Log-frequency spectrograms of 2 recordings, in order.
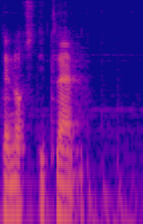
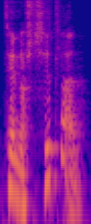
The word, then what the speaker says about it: Tenochtitlan: And then they found Tenochtitlan, or how the Americans say Tenochtitlan, but it's Tenochtitlan.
